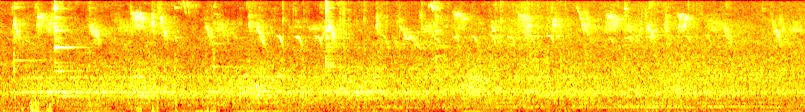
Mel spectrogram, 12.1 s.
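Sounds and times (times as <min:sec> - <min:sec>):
small birds chirping: 0:00.5 - 0:12.0.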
